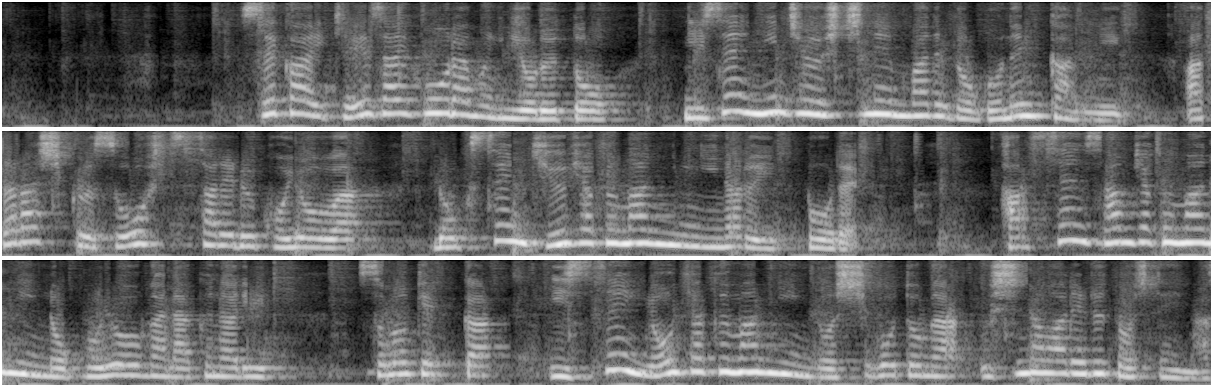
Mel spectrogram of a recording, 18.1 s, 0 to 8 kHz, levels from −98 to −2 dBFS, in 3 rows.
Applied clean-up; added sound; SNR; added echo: neural separator model SepFormer DNS4.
